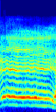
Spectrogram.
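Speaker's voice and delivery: high, loud cheer; the whole hall cheering the new visa; mock cheering crowd. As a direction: shout it like a happy crowd. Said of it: "Everybody was like".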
